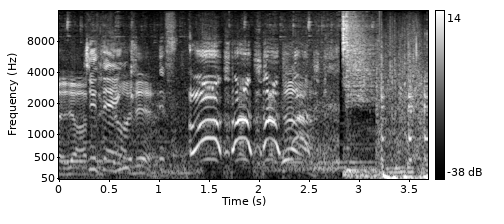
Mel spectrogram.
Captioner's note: richard screams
